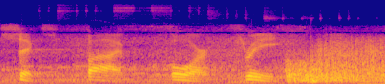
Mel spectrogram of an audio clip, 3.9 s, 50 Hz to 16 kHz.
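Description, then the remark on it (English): Saturn V rocket engines roar at liftoff of an Apollo moon mission, building up to 7.6 million pounds of thrust as the rocket clears the tower; a broad rushing rumble swells loudly near the end beneath a man's voice calling out the countdown in short, evenly spaced words. “We have commit and we have liftoff at 2:13. The Saturn V building up to 7.6 million pounds of thrust, and it is clear the tower.”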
